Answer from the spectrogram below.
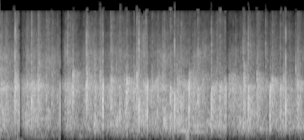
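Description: A crowd applauds steadily, many hands clapping in a dense, sustained wash of bright crackling noise at an even loudness for a few seconds.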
